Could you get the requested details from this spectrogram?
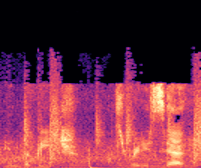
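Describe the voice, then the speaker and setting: A woman's voice: medium pitch, fairly even intonation, normal speed. A young woman talking to her camera in a casual travel vlog, cheerful and laughing often, in simple non-native phrasing, filmed outdoors and in a van. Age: young adult. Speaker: travel vlogger. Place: outdoors on a beach and coast, and inside a van. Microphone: handheld camera at arm's length. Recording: music playing over the voice.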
